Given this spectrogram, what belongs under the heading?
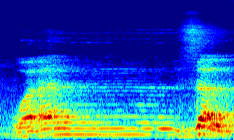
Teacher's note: bunyinya di ujung mulut kita ya bukan di rongga hidung wa setiap hukum ikhfa ya kita bentuk ee condong ke huruf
